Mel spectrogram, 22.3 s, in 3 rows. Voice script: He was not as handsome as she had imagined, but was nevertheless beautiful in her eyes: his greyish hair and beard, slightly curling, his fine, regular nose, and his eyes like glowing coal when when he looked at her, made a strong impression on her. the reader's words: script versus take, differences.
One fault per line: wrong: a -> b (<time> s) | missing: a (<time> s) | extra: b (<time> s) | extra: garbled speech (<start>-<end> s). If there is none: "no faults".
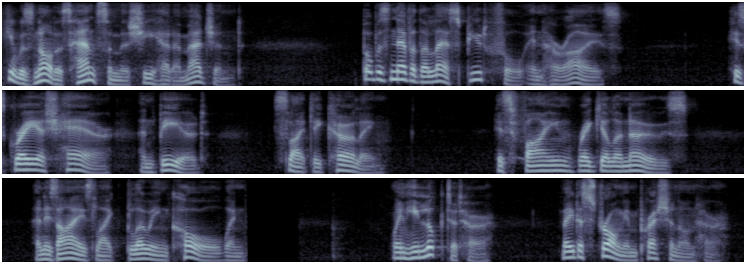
no faults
